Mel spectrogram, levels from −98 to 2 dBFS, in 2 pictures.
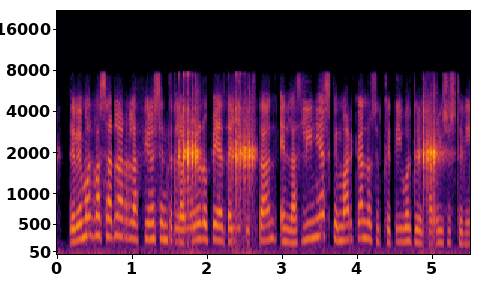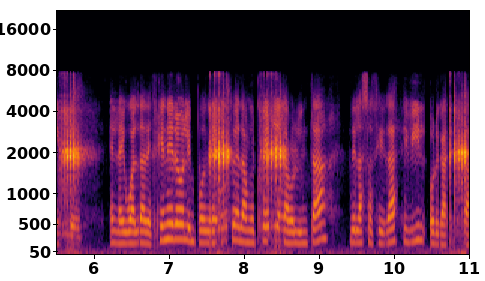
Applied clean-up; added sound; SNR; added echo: neural diffusion model UNIVERSE++.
